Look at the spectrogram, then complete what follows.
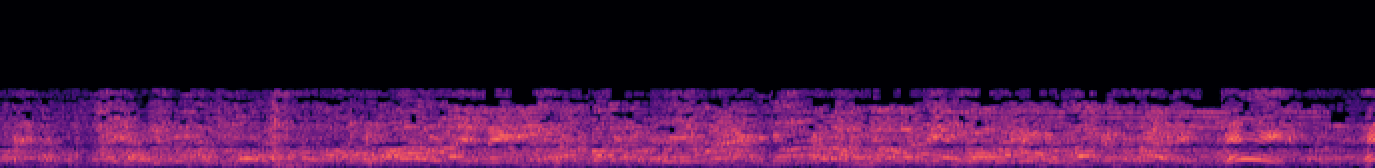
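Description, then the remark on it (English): A commotion of a crowd on a downtown city street, many overlapping voices chattering at once, a dense, steady babble with no single speaker standing out, briefly punctuated by a dull thump early on. “Something must have happened. Look at that crowd.”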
